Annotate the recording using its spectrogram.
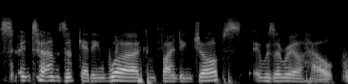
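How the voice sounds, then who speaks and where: A woman with an English accent speaks at a very deep, low pitch in a monotone, flat intonation. The sound is dry and close, with no echo. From England. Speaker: arts administrator. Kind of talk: interview. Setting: podcast interview. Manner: halting.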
